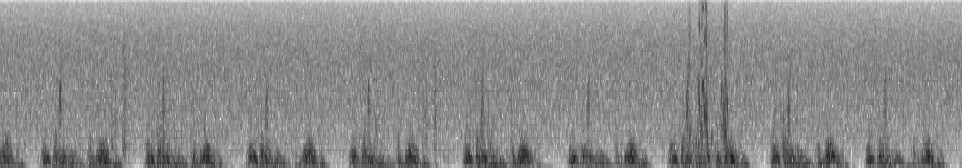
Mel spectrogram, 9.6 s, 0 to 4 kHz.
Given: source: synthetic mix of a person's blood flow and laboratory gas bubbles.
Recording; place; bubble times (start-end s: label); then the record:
Doppler ultrasound of blood flow; precordium
6.88-6.94 s: bubbles
6.96-7.15 s: bubbles
7.18-7.33 s: bubbles
From the record:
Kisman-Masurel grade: 212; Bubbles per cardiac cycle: several, 3 to 8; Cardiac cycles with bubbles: 1 to 10%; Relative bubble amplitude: moderate (0.250 to 0.450); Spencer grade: 1 (occasional bubble signal discernible with the cardiac motion signal, with majority of cardiac periods free of bubbles); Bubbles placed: anywhere in the cardiac cycle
